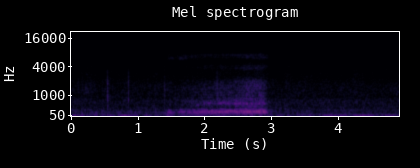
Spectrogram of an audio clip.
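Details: Welsh Corgi snoring while asleep after a bath: one soft, rattling snore lasting about a second and a half over quiet room noise.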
